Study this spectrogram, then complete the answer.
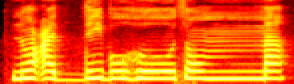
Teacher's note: ثا کی ادائیگی زبان کے سر اور اوپر والے دانتوں کے اندرونی کناروں سے ہے. حرف المیم پہ تشدید ہے تو ہمیں 2 حرف کے برابر میم کو پڑھنا ہے. · آخری میں ہا پہ الٹا پیش ہے. یہاں حکم ہے مد صلہ صغرا، مطلب ہم اپنی آواز 2 مد کے برابر لمبی کریں گے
